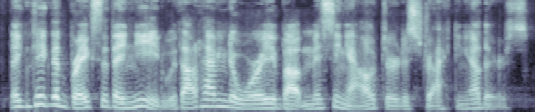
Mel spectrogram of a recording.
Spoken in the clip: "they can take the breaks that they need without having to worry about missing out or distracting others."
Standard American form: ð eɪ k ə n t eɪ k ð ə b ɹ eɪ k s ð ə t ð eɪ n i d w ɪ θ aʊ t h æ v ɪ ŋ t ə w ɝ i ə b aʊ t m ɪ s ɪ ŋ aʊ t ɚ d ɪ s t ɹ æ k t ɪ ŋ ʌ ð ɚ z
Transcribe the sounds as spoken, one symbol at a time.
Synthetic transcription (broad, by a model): ð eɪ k n t eɪ k ð ə b ɹ eɪ k s ð ə t ð eɪ n i d w ɪ θ aʊ t h æ v ɪ ŋ t ə w ɝ i ə b aʊ t m ɪ s ɪ ŋ aʊ t ɚ d ɪ s t ɹ æ k t ɪ ŋ ʌ ð ɚ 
